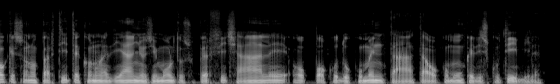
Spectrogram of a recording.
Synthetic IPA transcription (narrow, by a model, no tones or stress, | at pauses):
ɔk̟ːesːoːnopart̪iːt̪ekonunad̪iaɲːozimolt̪osu̥perfit͡ʃaːleʔopːɔ̰ːkod̪okument̪a̰ːt̪a̰o̰kːomuŋkwed̪iskut̪iːbilḛ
